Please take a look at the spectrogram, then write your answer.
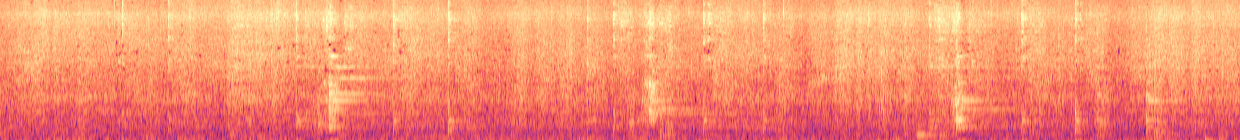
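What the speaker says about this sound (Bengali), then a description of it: "ভালো মতন এবার এটা ভাজা ভাজা করব।" Hilsa fish head and taro leaves fry in a pan with a steady sizzle and hiss, while a spoon scrapes and stirs at intervals, giving sharp clacks every few seconds. The sound is close and loud, with no one talking.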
